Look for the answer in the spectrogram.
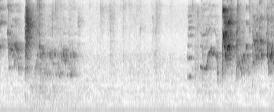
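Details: Budgerigar chirping indoors: a short burst of scratchy, warbled chirps, a quiet pause of about two seconds, then a second louder run of buzzy, chattering notes.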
